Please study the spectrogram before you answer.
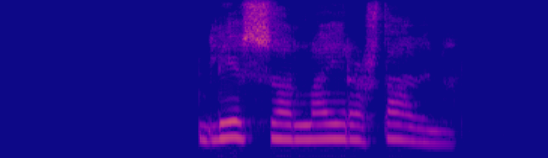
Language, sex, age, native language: Icelandic, male, 9, Icelandic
